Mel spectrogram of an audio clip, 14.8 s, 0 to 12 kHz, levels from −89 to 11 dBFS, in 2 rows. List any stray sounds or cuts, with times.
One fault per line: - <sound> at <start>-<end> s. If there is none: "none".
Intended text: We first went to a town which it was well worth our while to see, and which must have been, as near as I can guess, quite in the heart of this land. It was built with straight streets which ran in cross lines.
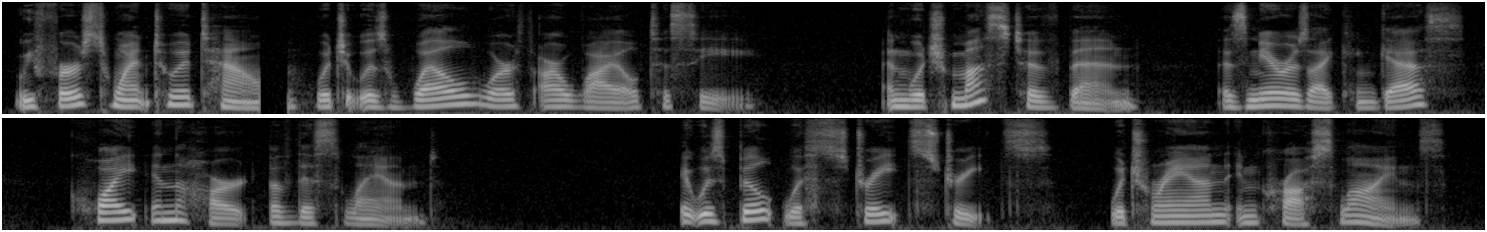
- dropout at 1.3-1.4 s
